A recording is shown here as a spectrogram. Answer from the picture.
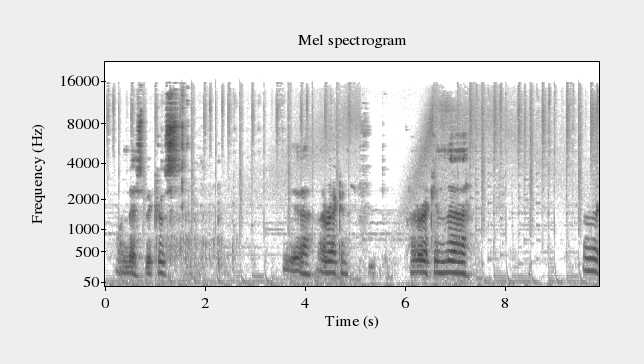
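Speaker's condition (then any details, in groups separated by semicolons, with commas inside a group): Quadriplegic cerebral palsy; uses one hand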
